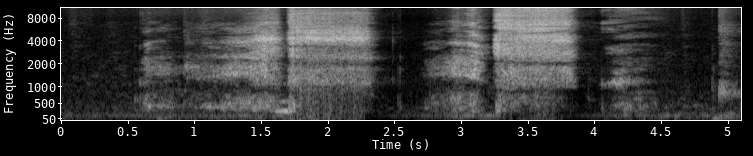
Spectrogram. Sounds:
Sniff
